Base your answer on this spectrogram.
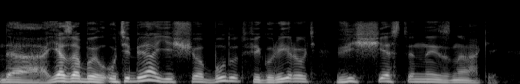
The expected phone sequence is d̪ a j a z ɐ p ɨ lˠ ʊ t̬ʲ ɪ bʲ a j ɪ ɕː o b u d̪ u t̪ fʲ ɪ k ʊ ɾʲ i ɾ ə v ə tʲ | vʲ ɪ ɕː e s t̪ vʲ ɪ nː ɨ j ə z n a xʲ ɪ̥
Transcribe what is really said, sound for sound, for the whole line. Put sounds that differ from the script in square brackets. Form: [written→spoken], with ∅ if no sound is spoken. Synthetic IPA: d̪ a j a z ɐ [p→b] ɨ lˠ ʊ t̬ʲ ɪ bʲ a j ɪ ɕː o b u d̪ [u→ʊ] t̪ fʲ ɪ [k→ɡ] ʊ ɾʲ i ɾ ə v ə tʲ | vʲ ɪ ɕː e s t̪ vʲ ɪ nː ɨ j ə z n a [xʲ→kʲ] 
